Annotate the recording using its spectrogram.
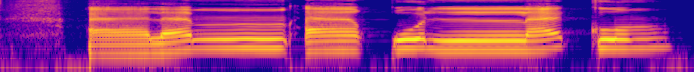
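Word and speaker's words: ألم أقل لكم: Kita adakan tanda tasydid, lalu kita hilangkan lam sukun di sini. Cara bacanya sama nggak? Yuk coba. Alam aqul lakum. Nah, jadi tanda tasydid di sini adalah wakil untuk mewakilkan bunyi lam sukun yang awal dimasukkan ke sini, diidghamkan.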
